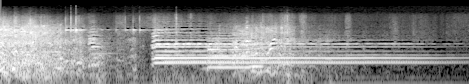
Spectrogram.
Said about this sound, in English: When the bell rings, you run like crazy.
